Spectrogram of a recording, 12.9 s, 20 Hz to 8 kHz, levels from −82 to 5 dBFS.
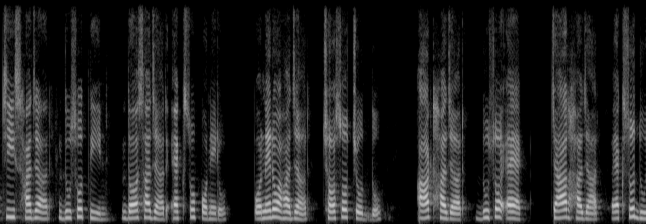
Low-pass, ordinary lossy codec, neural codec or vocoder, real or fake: none; none; codec, 16 kHz, 2 kbps, X-Codec, HuBERT features, trained on LibriSpeech; fake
